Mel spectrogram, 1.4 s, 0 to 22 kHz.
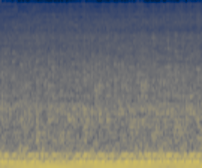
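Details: Stock V6 VX Commodore with the muffler cut off and a new side-exiting exhaust welded up. It holds a deep, steady, rumbling idle, smooth and even with no misses, just louder and boomier without a muffler: normal idle.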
